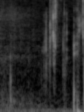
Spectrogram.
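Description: Close, quiet crunching and chewing of monster marshmallow cereal in a few irregular bites, soft mouth sounds building to a louder crisp crunch at the end.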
